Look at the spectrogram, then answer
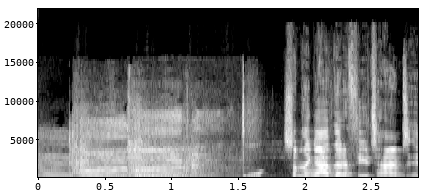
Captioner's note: water drop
